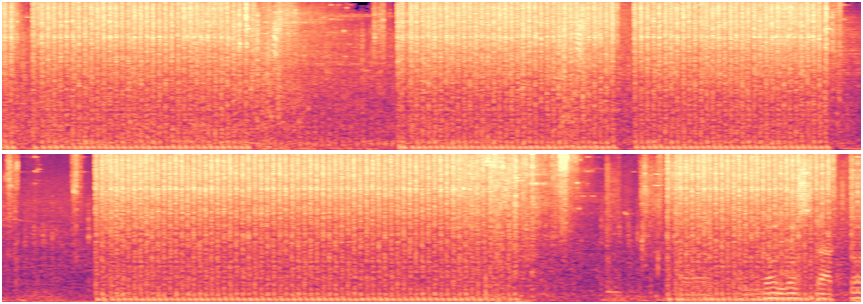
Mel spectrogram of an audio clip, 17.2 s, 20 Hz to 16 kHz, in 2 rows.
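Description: Sustained automatic gunfire in The Division 2, loud and close, with rapid bursts running almost continuously and only a few brief pauses between strings of shots.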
